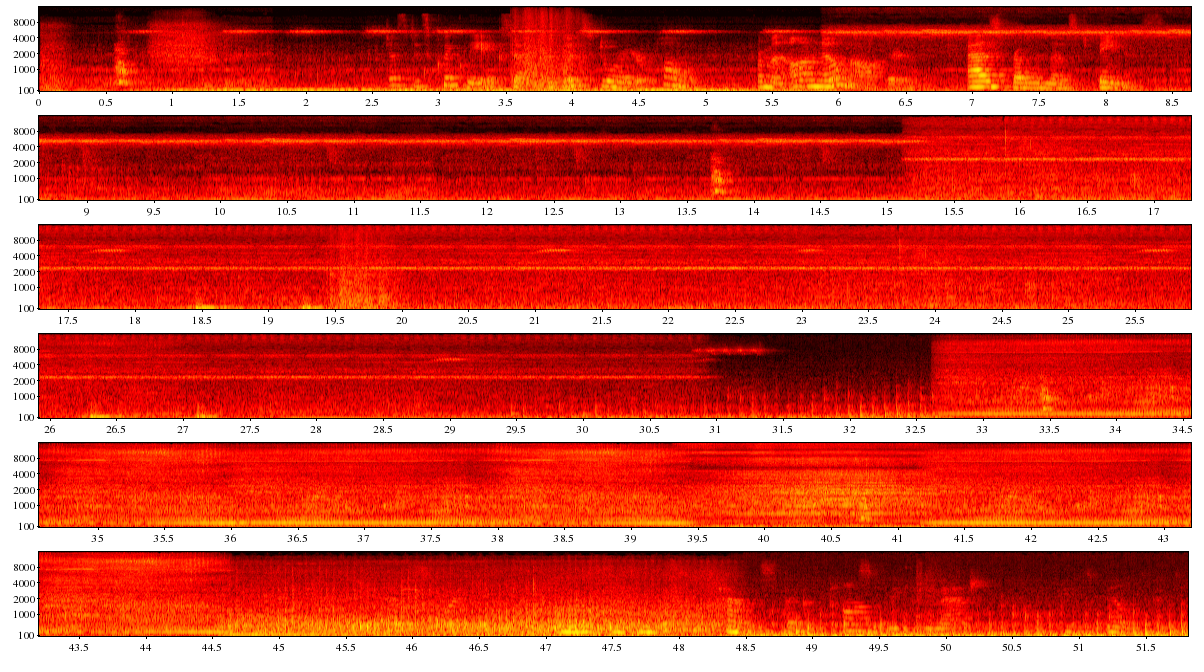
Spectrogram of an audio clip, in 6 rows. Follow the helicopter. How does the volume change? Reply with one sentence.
The loudness of the helicopter goes up.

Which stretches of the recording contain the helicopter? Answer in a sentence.
The helicopter can be heard from 0.0 to 51.7 s.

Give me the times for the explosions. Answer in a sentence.
The explosions can be heard from 3.5 to 4.2 s, from 19.4 to 20.1 s and from 43.7 to 44.1 s.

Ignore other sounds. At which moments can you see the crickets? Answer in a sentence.
You can hear the crickets from 0.0 to 31.4 s.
